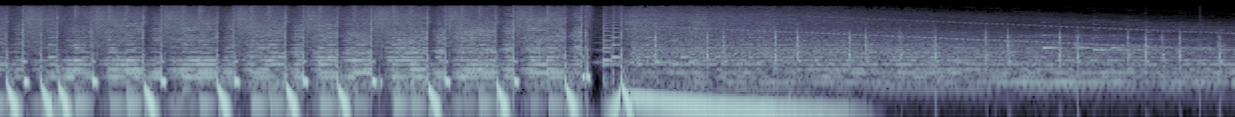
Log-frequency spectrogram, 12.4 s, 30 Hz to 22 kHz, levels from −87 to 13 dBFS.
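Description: Overlapping chunks at 1.75–1.80, 3.80–3.85, 5.85–5.90, 7.90–7.94, 9.94–9.99 and 11.99–12.04 s: the audio was handled in 2-second chunks, each starting about 48 ms before the last ended, so that slice plays twice at every join, giving a regular stutter-click.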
